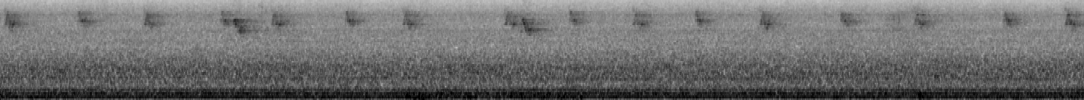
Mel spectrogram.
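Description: Short high chirps, repeating about twice a second, over a steady low hum.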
